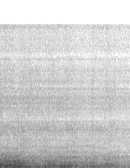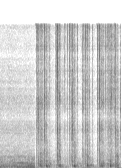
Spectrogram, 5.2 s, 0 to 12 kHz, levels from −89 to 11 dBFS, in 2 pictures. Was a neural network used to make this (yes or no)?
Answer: yes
